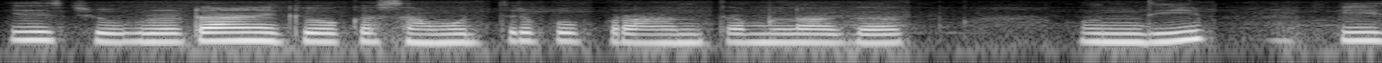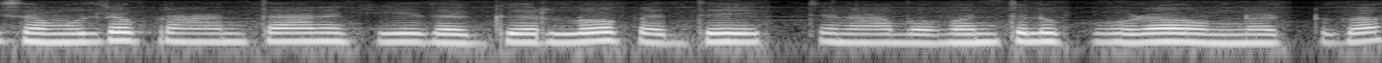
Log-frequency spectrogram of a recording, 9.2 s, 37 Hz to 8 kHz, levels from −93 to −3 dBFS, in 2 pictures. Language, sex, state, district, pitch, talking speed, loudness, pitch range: Telugu, female, Andhra Pradesh, Krishna, 230 Hz, 105 wpm, -18 LUFS, 220-240 Hz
